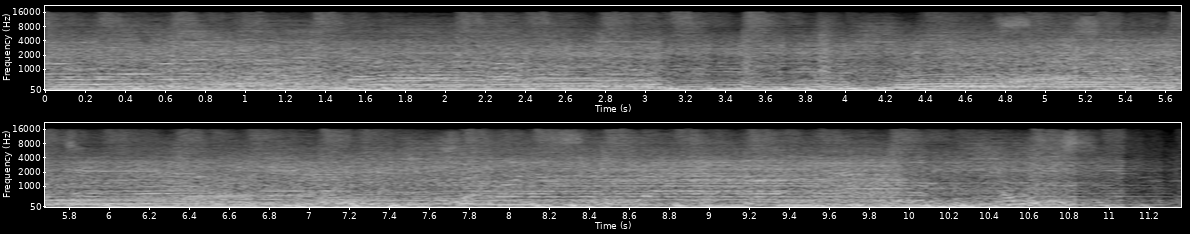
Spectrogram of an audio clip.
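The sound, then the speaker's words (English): Motorized snowmobiles carry helmeted riders along a sunny forest path, their engines a dense, continuous loud roar that holds steady throughout before easing off at the very end. “The gang, wearing helmets, are now driving motorized snowmobiles along a path through a forest.”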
